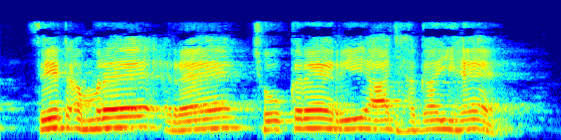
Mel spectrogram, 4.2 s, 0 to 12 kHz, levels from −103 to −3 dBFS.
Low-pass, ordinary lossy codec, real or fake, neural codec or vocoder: 7.2 kHz; AAC, 48 kbps; real; none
